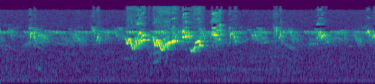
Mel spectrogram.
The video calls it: Karoo Thrush call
